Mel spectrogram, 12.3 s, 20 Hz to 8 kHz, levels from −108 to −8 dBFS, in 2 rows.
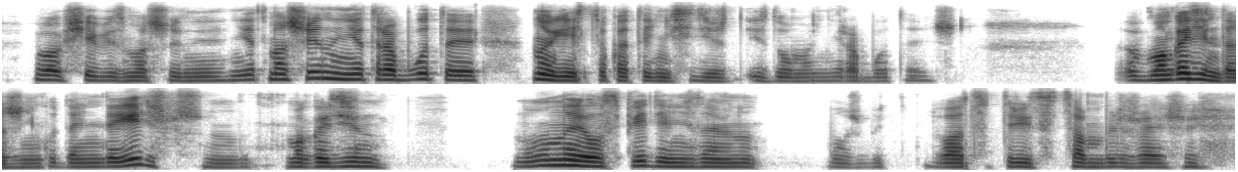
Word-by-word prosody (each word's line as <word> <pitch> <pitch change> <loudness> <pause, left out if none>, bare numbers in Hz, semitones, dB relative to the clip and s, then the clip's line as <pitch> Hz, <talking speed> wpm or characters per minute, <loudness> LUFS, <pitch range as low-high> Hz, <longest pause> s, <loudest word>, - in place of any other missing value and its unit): вообще 170 -2 +1
без 145 -2 -8
машины. 145 0 -5
Нет 180 +4 -5
машины, 215 +4 +3
нет 195 -2 +1
работы, 180 -2 +2 0.3
но 195 - +6
если 150 -4 +3
только 150 -1 -3
ты 145 - -7
не 135 -1 -7
сидишь, 135 -3 -5
из 145 - -12
дома, 135 -2 -9
не 140 +1 -16
работаешь. 125 - -12 0.8
В 160 +1 -8
магазин 180 -2 +7
даже 130 0 -1
никуда 140 +1 -8
не 140 0 -6
доедешь, 165 +4 +5
потому 130 -3 -13
что - - -32
магазин 150 -2 -1 0.6
ну 165 +4 -4
на 200 -1 +6
велосипеде, 165 0 +3
я 145 - -1
не 145 - -4
знаю, 140 -1 -3
ну 140 -2 -7 0.3
может 135 -2 -16
быть, 140 - -22 0.2
20-30 140 -1 -4
самый 145 -3 -2
ближайший. 140 -1 -7
145 Hz, 185 wpm, -25 LUFS, 140-170 Hz, 0.8 s, магазин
